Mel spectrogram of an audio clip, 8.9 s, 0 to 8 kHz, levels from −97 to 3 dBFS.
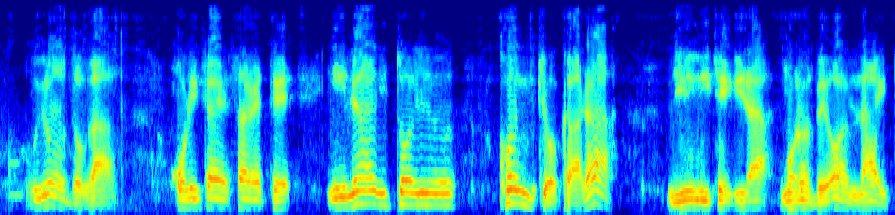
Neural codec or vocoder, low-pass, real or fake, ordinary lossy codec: codec, 24 kHz, 3 kbps, HILCodec; 7.2 kHz; fake; none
